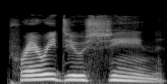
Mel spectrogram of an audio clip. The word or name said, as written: prairie du chien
